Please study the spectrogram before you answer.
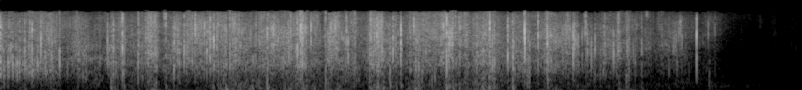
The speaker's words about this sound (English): And now you're going to crumple it up into a little ball, throw it on the floor. There you go.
